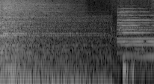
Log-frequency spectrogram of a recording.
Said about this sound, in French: Ah ben voilà, des cloches.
